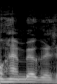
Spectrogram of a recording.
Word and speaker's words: hamburger: N'a pas remarqué que dans mot hamburger, ça, comme t'as dit, il y a trois syllabes là-dedans, côté appuyé, puis plus ça, c'est sous premier syllabe là.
